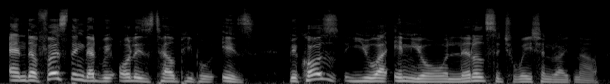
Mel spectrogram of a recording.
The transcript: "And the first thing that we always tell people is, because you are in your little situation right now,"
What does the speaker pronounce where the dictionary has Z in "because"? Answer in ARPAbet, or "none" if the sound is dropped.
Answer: Z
